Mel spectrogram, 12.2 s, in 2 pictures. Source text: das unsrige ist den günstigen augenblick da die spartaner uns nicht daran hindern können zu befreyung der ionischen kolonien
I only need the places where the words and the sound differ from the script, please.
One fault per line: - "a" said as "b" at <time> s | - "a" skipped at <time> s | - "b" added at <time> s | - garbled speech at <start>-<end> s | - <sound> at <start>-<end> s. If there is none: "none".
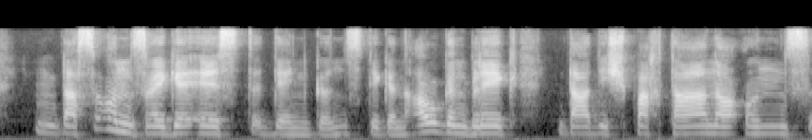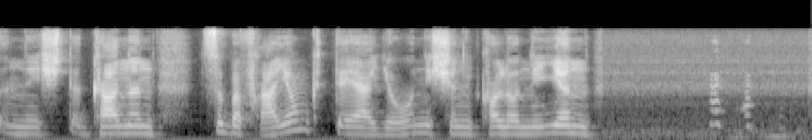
- "daran hindern" skipped at 6.7 s
- laugh at 11.4-12.1 s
